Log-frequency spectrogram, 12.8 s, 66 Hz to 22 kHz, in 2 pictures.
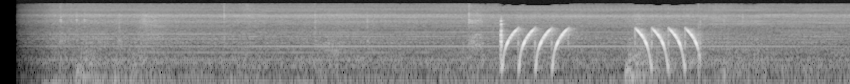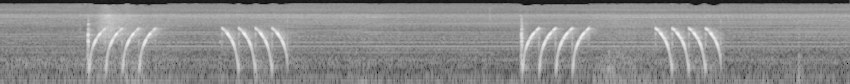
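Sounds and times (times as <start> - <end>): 
Cisco IP phone laser ringtone: 3.8 - 5.3, 7.0 - 8.6, 10.3 - 11.8.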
